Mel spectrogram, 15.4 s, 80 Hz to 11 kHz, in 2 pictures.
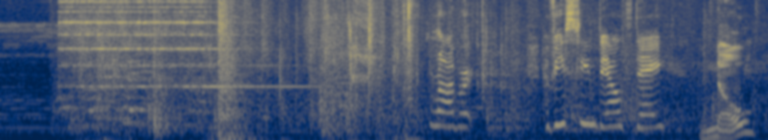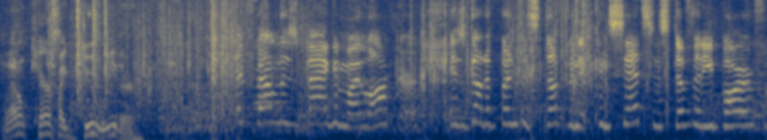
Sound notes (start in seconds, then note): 0.3 bell ringing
